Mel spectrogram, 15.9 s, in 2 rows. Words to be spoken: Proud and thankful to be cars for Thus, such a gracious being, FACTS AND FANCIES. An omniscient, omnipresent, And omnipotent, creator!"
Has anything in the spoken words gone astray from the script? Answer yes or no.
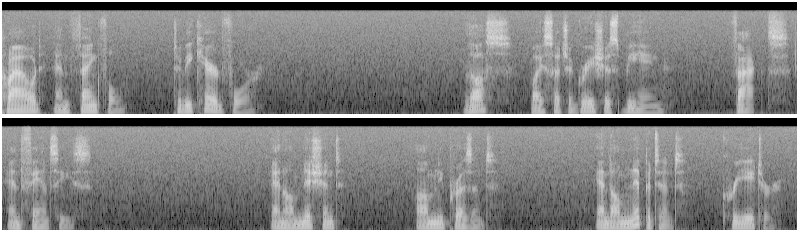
yes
